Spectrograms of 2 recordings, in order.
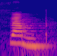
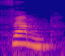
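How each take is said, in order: The two takes are said the same way.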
